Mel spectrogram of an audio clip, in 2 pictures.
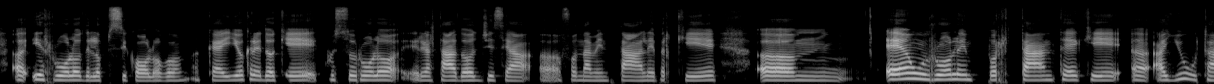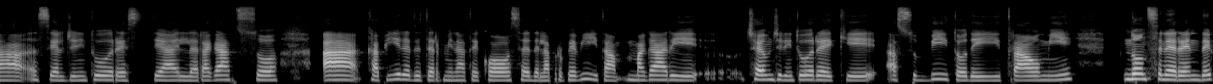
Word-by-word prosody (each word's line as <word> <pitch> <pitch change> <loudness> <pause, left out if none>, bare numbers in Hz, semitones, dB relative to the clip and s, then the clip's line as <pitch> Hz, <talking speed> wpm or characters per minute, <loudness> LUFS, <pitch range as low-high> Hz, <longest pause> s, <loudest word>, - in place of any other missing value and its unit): uhm - - +3
il 225 -1 0
ruolo 200 -1 +1
dello 185 -1 -3
psicologo, 180 -1 -3
okay? 190 -2 -1
Io 205 +1 0
credo 205 -3 -1
che 195 0 +1
questo 210 -1 -5
ruolo 205 0 0
in - - -10
realtà 190 0 +1
ad 190 0 0
oggi 190 +1 -2
sia 180 -3 -1
uhm - - -7
fondamentale 185 -1 -3
perché 195 +1 -3 0.4
uhm 195 +2 +1 0.3
è 240 +2 +10
un 260 -3 +4
ruolo 225 +1 +2
importante 205 -1 0
che 195 -3 -2
uhm 195 - 0
aiuta 195 -2 -1
uhm - - -6
sia 200 -1 -2
il 190 - -7
genitore 195 0 -4 0.2
sia 190 -2 -1
il 185 -1 -4
ragazzo 205 +1 -1 0.4
a 210 0 +8
capire 220 +2 -2
determinate 195 -1 -6
cose 195 0 -1
della 185 0 -3
propria 200 +2 -5
vita. 210 -6 -2
Magari 210 -2 +1
uhm - - -21
c'è 225 -3 +4
un 220 - -2
genitore 210 -2 -1
che 190 - -3
ha - - -3
subito 210 0 -3
dei 185 0 -3
traumi, 200 +5 +2 0.5
non 245 +1 +5
se 250 - 0
ne 220 -1 +7
rende 210 +2 +3
200 Hz, 135 wpm, -24 LUFS, 190-215 Hz, 0.5 s, è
